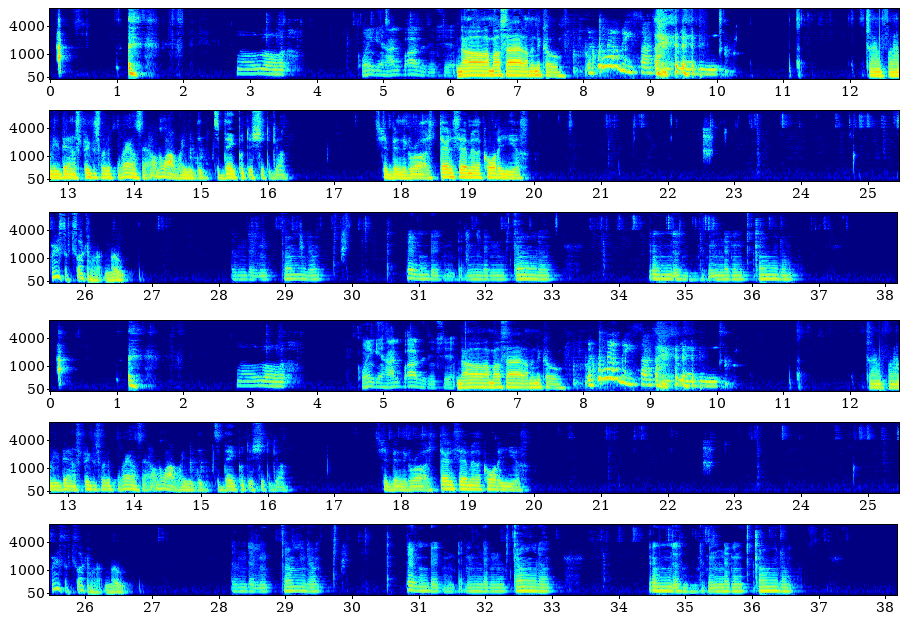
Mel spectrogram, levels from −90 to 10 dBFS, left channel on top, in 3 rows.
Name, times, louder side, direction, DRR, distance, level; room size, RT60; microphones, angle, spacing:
voice 1, 1.2-1.6 6.1-7.7 9.1-9.6 12.3-16.3 17.7-19.9 22.5-22.7 25.5-26.6, left 6 dB, 70° left, 0.3 m, -25 dB
voice 2, 2.8-3.7 7.9-8.0 8.2-10.0, left 1 dB, 20° left, 0.7 m, -30 dB
voice 3, 4.7-6.1 8.1-8.5 8.9-9.0 28.2-29.5 30.8-33.0 34.5-36.6, right 2 dB, 70° right, 0.8 m, -34 dB
10.5 x 3.8 x 4.4 m
head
